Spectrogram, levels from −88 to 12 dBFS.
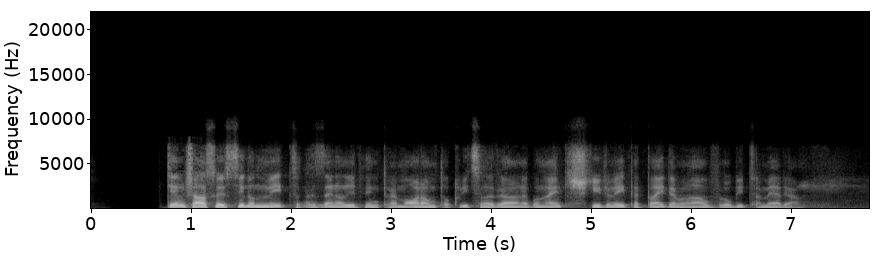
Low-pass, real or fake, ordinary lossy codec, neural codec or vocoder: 7.2 kHz; fake; Opus, 24 kbps; codec, 16 kHz, 0.5 kbps, FunCodec, trained on Chinese and English, 25 frames a second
